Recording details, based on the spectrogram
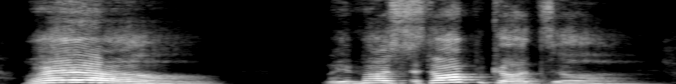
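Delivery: put-on old man dub voice. Comparing a character's voice to dubbed movies, the speaker does the old man dub voice.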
